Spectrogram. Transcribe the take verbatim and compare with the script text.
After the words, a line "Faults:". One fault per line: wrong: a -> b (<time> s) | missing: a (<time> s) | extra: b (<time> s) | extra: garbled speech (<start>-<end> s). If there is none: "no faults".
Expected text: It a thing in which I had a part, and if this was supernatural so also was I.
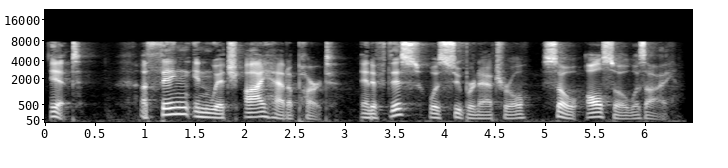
It a thing in which I had a part, and if this was supernatural so also was I.
Faults:
no faults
